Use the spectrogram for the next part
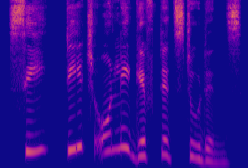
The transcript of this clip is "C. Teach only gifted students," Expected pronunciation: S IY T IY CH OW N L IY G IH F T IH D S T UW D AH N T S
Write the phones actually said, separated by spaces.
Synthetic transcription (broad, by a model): S IY T IY CH OW N L IY G IH F T IH D S T UW D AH N T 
